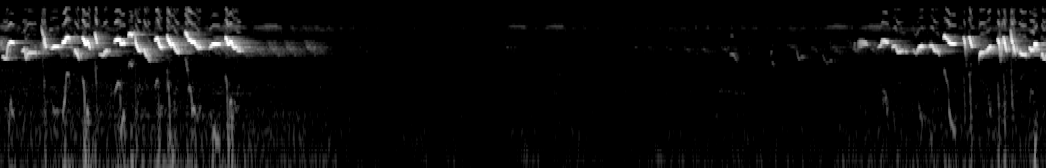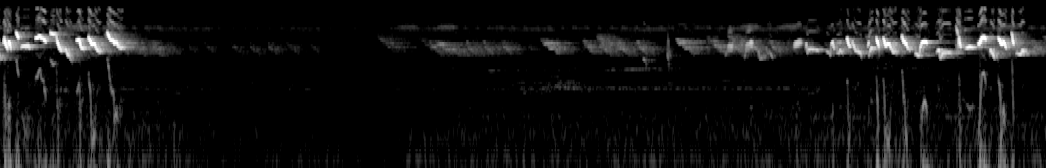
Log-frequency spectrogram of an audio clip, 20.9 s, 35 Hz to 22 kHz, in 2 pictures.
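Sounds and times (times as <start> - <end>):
small bird twittering: 0.0 - 2.6, 8.6 - 11.8, 18.4 - 20.9.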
